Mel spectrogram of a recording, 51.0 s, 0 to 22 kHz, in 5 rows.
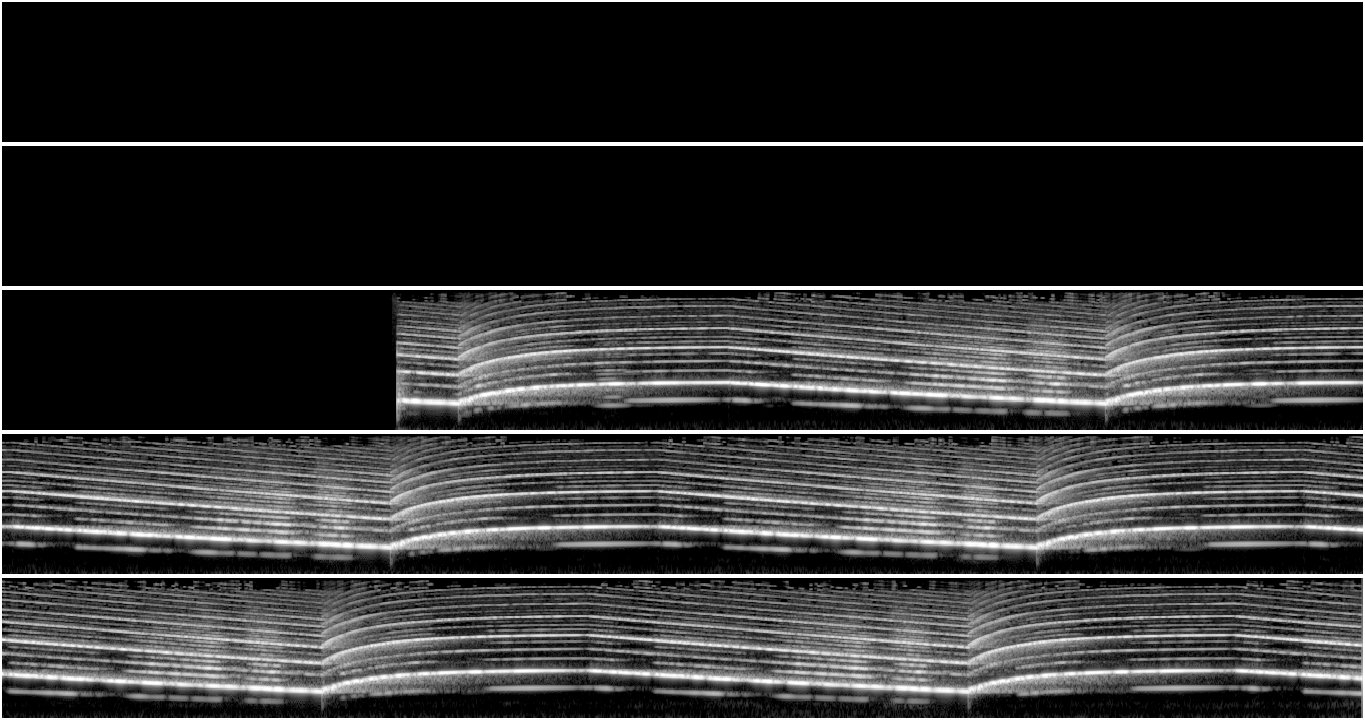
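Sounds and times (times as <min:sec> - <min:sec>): fire truck siren wailing: 0:23.4 - 0:51.0.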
